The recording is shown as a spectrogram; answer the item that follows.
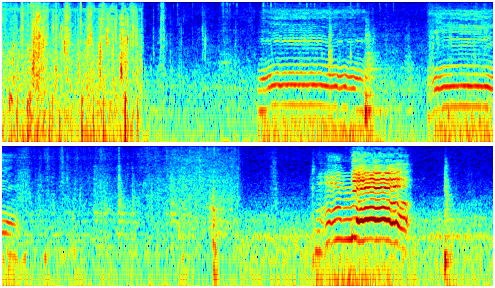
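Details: Kid goats at a mountain farm: after a burst of hissing noise, two lower, steady bleats about a second apart, then a louder, higher, wavering bleat near the end, over background murmur.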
